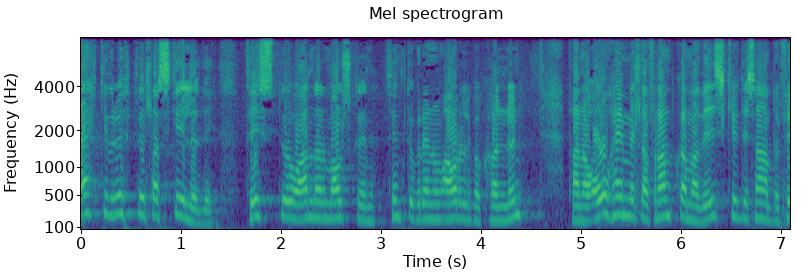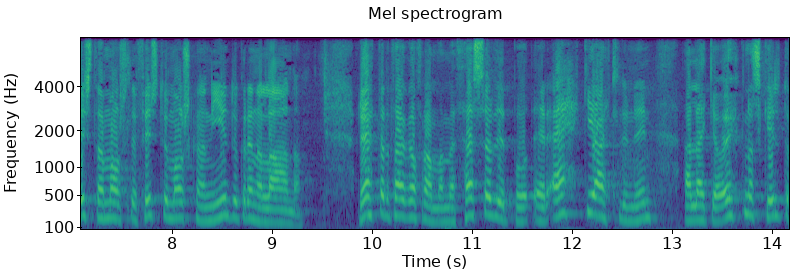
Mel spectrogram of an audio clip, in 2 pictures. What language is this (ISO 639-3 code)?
isl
